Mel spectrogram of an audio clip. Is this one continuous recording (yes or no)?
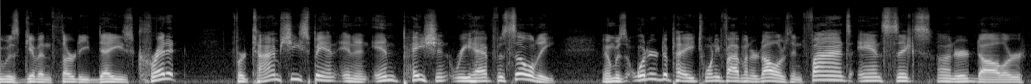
yes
